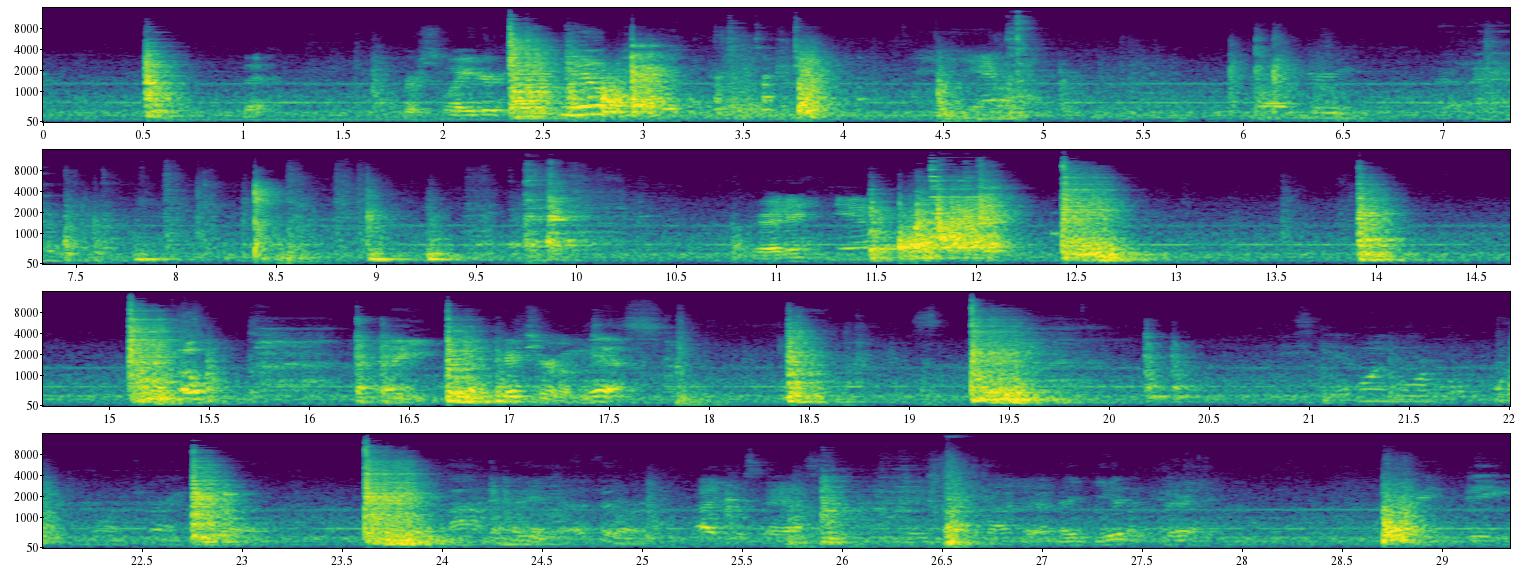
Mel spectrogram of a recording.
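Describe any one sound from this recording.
Metal tools knock and clank against an aircraft's metal frame inside the fuselage.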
